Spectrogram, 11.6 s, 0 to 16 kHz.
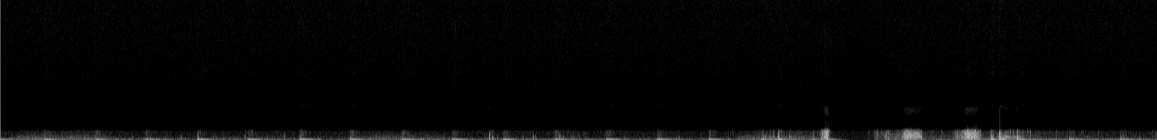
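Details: Wireless stethoscope, all membrane and funnel modes, over the valve areas and Erb's point while standing slightly tilted, after a 3 km run at 150 bpm. Fast, regular, clear thumps: sinus tachycardia, normal heart sounds.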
